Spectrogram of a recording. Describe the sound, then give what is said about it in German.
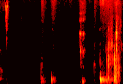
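A big sip taken from a drink: a few faint, brief swallowing sounds, then a louder, noisier gulping burst at the end. “Gut, ich gebe mir jetzt noch mal einen grossen Schluck da”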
